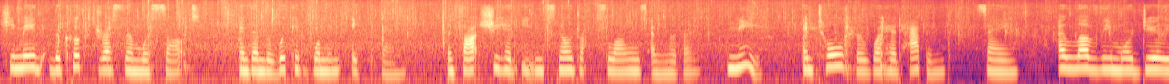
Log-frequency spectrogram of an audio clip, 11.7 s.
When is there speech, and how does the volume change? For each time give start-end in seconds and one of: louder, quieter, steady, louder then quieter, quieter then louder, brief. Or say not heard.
0.0-11.6 steady.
